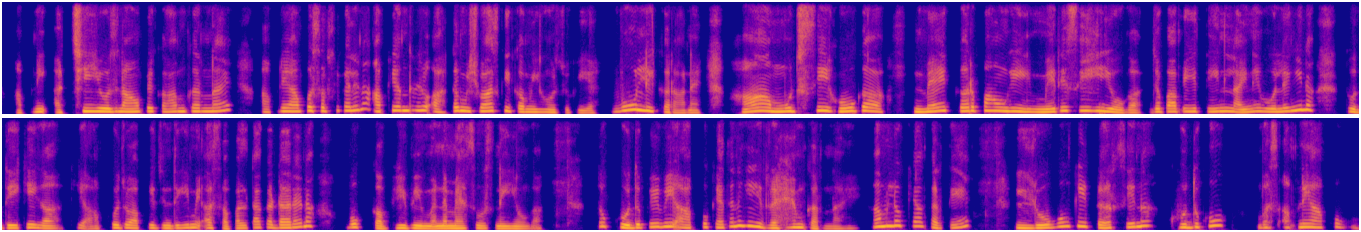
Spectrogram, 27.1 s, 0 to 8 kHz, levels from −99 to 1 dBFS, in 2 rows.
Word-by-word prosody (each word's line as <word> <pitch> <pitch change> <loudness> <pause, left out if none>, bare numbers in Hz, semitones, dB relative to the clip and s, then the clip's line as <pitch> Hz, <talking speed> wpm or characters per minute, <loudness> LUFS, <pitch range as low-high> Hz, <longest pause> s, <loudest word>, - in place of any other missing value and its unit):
अपनी 195 +8 -3
अच्छी 230 +9 0
योजनाओं 210 -2 +4
पे 230 - +2
काम 215 0 -2
करना 225 +1 0
है 300 +5 -4 0.3
अपने 185 +6 -3
आप 225 0 +1
को 265 - +4
सबसे 255 +1 -4
पहले 275 +1 +2
ना 380 +4 -5
आपके 285 +6 -1
अंदर 280 +1 +3
जो 290 - +3
आत्मविश्वास 245 +5 +1
की 255 - +1
कमी 190 -1 +1
हो 175 -2 -3
चुकी 145 -3 -11
है 135 - -9 0.2
वो 310 +6 +4
लेकर 240 - +3
आना 145 +1 -8
है। 145 - -9 0.4
हाँ, 235 +6 +3
मुझसे 230 +5 +3
होगा, 235 -1 +2 0.3
मैं 215 +7 +3
कर 245 +2 +3
पाऊँगी, 240 -6 +3
मेरे 190 +7 +2
से 265 0 -4
ही 255 -3 +3
होगा। 160 -6 0
जब 205 -1 -1
आप 210 0 -1
ये 215 0 0
3 210 +2 -1
लाइनें 205 +1 +1
बोलेंगी 220 +9 +3
ना 325 -1 +3 0.3
तो 195 - +2
देखिएगा 180 0 0 0.2
कि 180 - -10
आपको 155 +6 -4
जो 195 +1 -2
आपकी 180 +2 -4
ज़िंदगी 175 +2 -3
में 210 - 0
असफ़लता 175 +2 -5
का 215 0 -4
डर 200 +2 +1
है 245 - -1
ना 310 - +2 0.4
वो 230 0 -1
कभी 170 +3 +1
भी 170 - +6
म 155 -2 +3
न 160 +2 +4
महसूस 165 +1 -1
नहीं 150 -1 +1
होगा 145 0 -6 0.6
तो 285 - -3
ख़ुद 210 -8 +3
पे 255 +1 0
भी 275 +2 +3
आपको 210 +4 -5
कहते 225 +3 -4
हैं - - +4
ना 330 - +5
कि 310 -4 +5
रहम 205 +6 +1
करना 150 -4 -8
है। 145 +1 -15 0.2
हम 285 +2 +7
लोग 325 +1 +4
क्या 310 -1 -4
करते 195 -1 -5
हैं 275 +9 -3 0.5
लोगों 195 - +2
के 300 - +5
डर 195 -8 -1
से 245 0 0
ना 290 +4 +4 0.3
ख़ुद 225 0 +1
को 345 +2 0 0.3
बस 210 -1 -8
अपने 240 +3 0
आप 225 -2 -1
को 245 -4 -9
215 Hz, 205 wpm, -22 LUFS, 180-250 Hz, 0.6 s, हम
